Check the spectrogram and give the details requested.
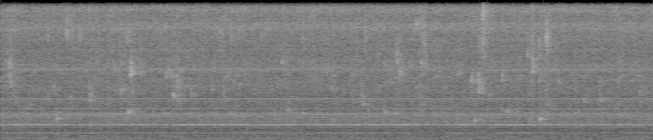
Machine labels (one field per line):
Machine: pump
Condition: normal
